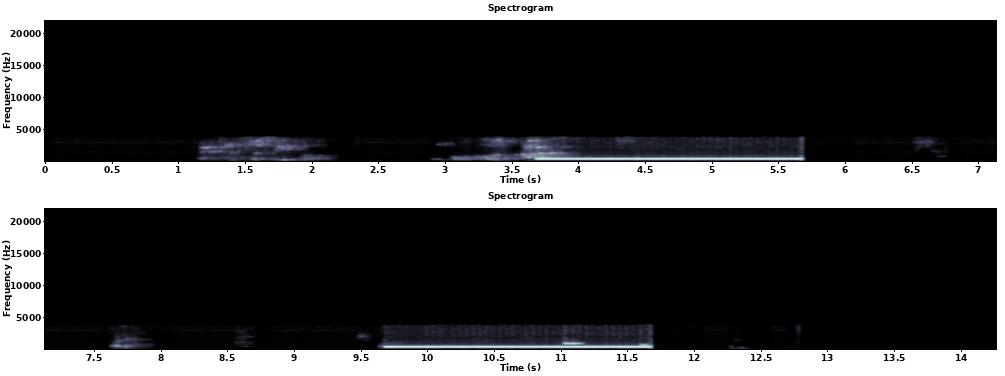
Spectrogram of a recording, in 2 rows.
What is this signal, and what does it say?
Ringback tone (North America), 440 + 480 Hz, with speech.
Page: Atibaia - SP 1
